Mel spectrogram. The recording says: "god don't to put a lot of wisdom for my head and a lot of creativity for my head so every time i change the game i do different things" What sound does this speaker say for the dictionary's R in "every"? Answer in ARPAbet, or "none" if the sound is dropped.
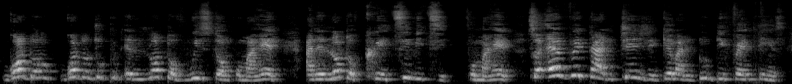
R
